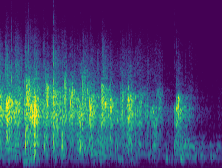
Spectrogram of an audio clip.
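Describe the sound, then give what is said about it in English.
A church audience breaks into applause for parents, a dense, steady patter of many hands clapping at once that holds evenly for a few seconds before thinning out and fading. “Well, just smile at them, clap for them, bless them.”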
